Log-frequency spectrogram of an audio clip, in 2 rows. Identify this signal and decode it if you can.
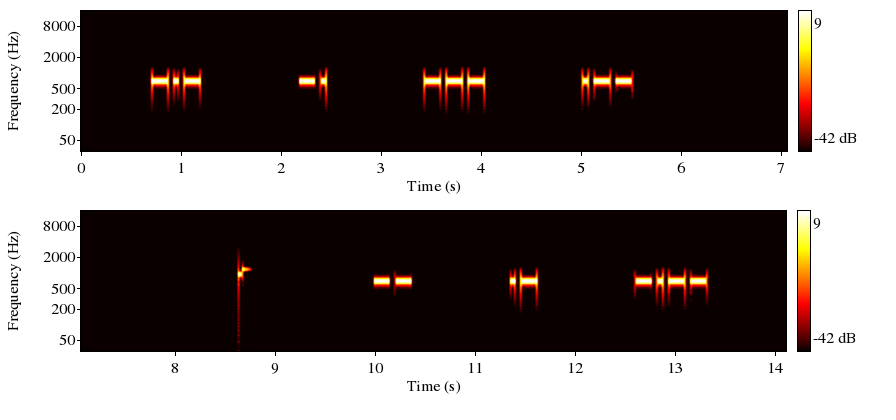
Morse code, heard as a keyed tone, about 22 wpm, spaced as for 8 wpm, 700 Hz. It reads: KNOW MAY
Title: 6x Character Spacing - Top 100 Words - 22wpm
